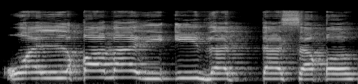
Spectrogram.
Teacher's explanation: قاف کی جو زبر ہے وہ ڈراپ ہو جائے گی اور اس پہ جزم آ جائے گی، اور جو سین کی زبر سے سپورٹ لے گا سق قلقلہ ہو جائے گا۔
